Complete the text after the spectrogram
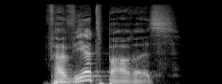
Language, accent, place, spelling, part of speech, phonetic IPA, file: German, Germany, Berlin, verwertbares, adjective, [fɛɐ̯ˈveːɐ̯tbaːʁəs], De-verwertbares.ogg
- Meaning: strong/mixed nominative/accusative neuter singular of verwertbar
